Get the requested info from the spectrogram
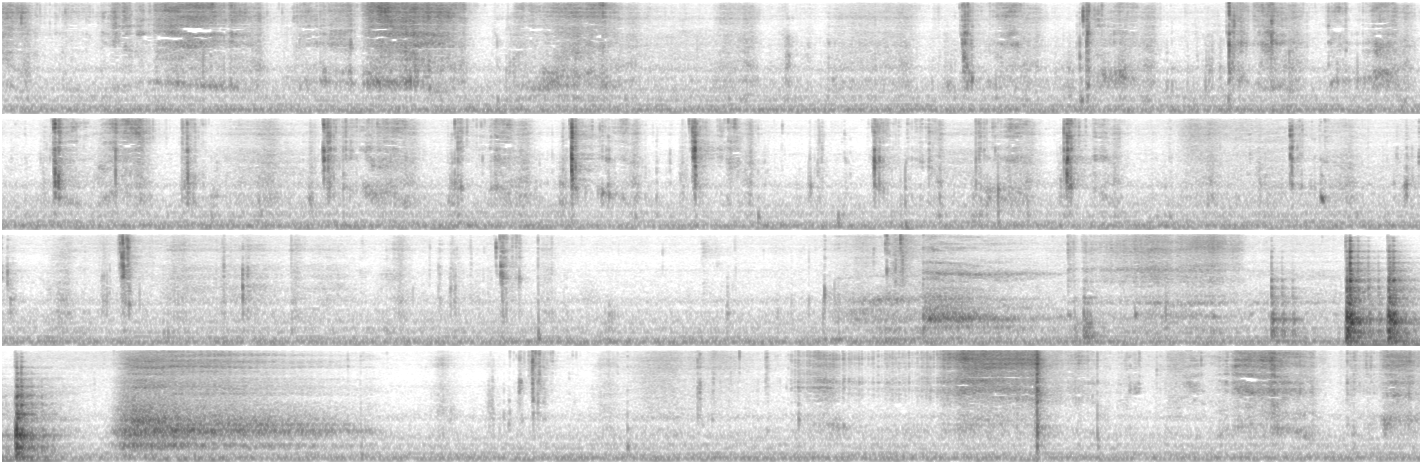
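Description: Close-up crunching and chewing of raw apple slices, with many short crisp crunches, and a louder stretch of noise about twenty seconds in.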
